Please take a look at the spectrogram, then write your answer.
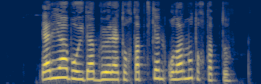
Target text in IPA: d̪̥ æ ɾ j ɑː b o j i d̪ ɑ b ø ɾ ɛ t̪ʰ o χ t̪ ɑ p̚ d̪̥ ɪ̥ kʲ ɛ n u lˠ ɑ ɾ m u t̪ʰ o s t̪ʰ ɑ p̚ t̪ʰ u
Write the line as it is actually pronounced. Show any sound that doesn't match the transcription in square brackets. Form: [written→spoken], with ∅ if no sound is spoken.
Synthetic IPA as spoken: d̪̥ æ ɾ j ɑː b o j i d̪ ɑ b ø ɾ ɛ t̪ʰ o χ t̪ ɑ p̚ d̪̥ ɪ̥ kʲ ɛ n u lˠ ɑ ɾ m u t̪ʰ o [s→χ] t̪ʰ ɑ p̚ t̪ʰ u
